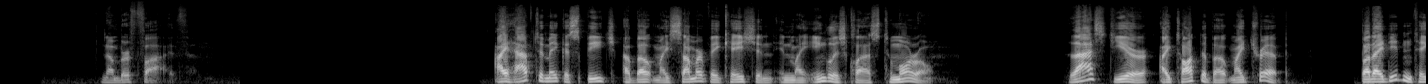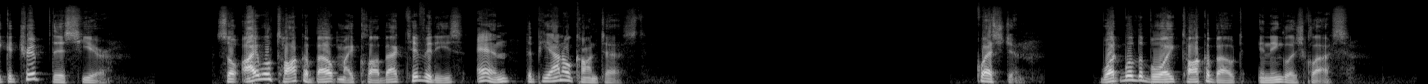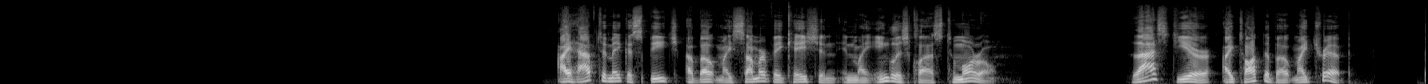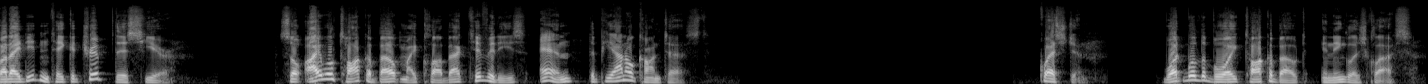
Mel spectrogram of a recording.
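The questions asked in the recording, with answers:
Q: What will the boy talk about in English class?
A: His club activities and the piano contest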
